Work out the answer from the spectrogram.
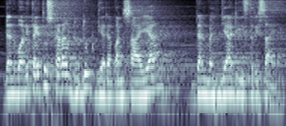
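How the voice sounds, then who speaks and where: A man's voice: mid-range voice, fairly even intonation, fairly quick, a little mellow. A man tells his own story in a chatty, wry manner, speaking straight to the listeners. His voice sounds distant and echoey, with a long reverb tail and faint music underneath. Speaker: narrator telling his own story as a taxi driver. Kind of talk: scripted first-person audio drama narration.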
